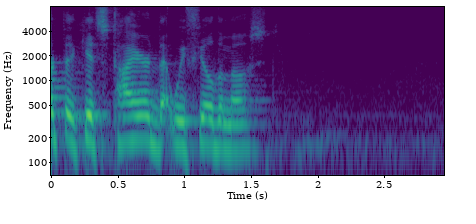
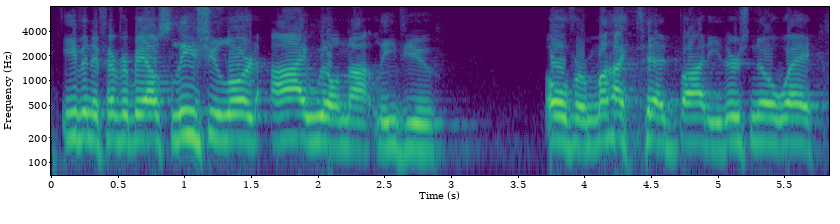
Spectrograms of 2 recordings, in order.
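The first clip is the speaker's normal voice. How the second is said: bragging Peter; 2 semitones higher, 8 dB louder than usual. Retold or imitated. Peter's boast retold.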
